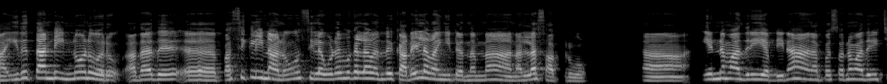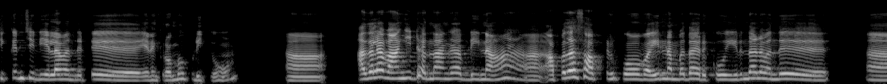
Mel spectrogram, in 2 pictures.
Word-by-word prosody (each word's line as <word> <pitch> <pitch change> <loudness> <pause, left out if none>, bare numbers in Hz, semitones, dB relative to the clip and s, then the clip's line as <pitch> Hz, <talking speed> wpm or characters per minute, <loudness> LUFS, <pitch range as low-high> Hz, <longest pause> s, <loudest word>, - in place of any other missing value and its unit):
இது 280 +6 -2
தாண்டி 290 0 +7
இன்னொன்னு 285 +3 -1
வரும். 205 -2 -5
அதாவது 225 +3 +1 0.3
அ - - 0 0.3
பசிக்கலனாலும் 265 -2 0
சில 260 -2 0
உணவுகள 280 +2 +1
வந்து 255 +1 -1
கடையில 255 +8 +4
வாங்கிக்கிட்டு 220 -3 -1
வந்தோம்னா, 200 +2 -4 0.2
நல்லா 210 +6 +2
சாப்பிட்டுருவோம். 165 -4 -8 0.6
ஆ - - -2 0.6
என்ன 255 +3 0
மாதிரி 235 -2 +1
அப்பிடின்னா 215 +4 -1 0.2
நான் 215 0 -6
சொன்ன 235 +1 -4
மாதிரி 225 0 -2
சிக்கன் 290 +2 -5
சில்லிலாம் 235 -2 +1
வந்துட்டு 225 +1 -3 0.5
எனக்கு 195 0 -5
ரொம்ப 235 +6 -5
பிடிக்கும். 190 -1 -10 0.6
ஆ - - -1 0.7
அதெல்லாம் 295 +3 +7
வாங்கிக்கிட்டு 280 0 +4
வந்தாங்க 265 0 +1
அப்பிடின்னா, 230 -2 -1 0.4
அ - - 0 0.2
அப்பதான் 320 +9 +5
சாப்பிட்டுருப்போம். 255 -2 -1
வயிறு 235 +4 +1
நெம்ப 245 0 -4
தான் 260 -1 +2
இருக்கும் 225 0 -2
இருந்தாலும் 275 +3 0
வந்து 250 +1 +1 0.8
அ - - -1
240 Hz, 145 wpm, -23 LUFS, 220-270 Hz, 0.8 s, தாண்டி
